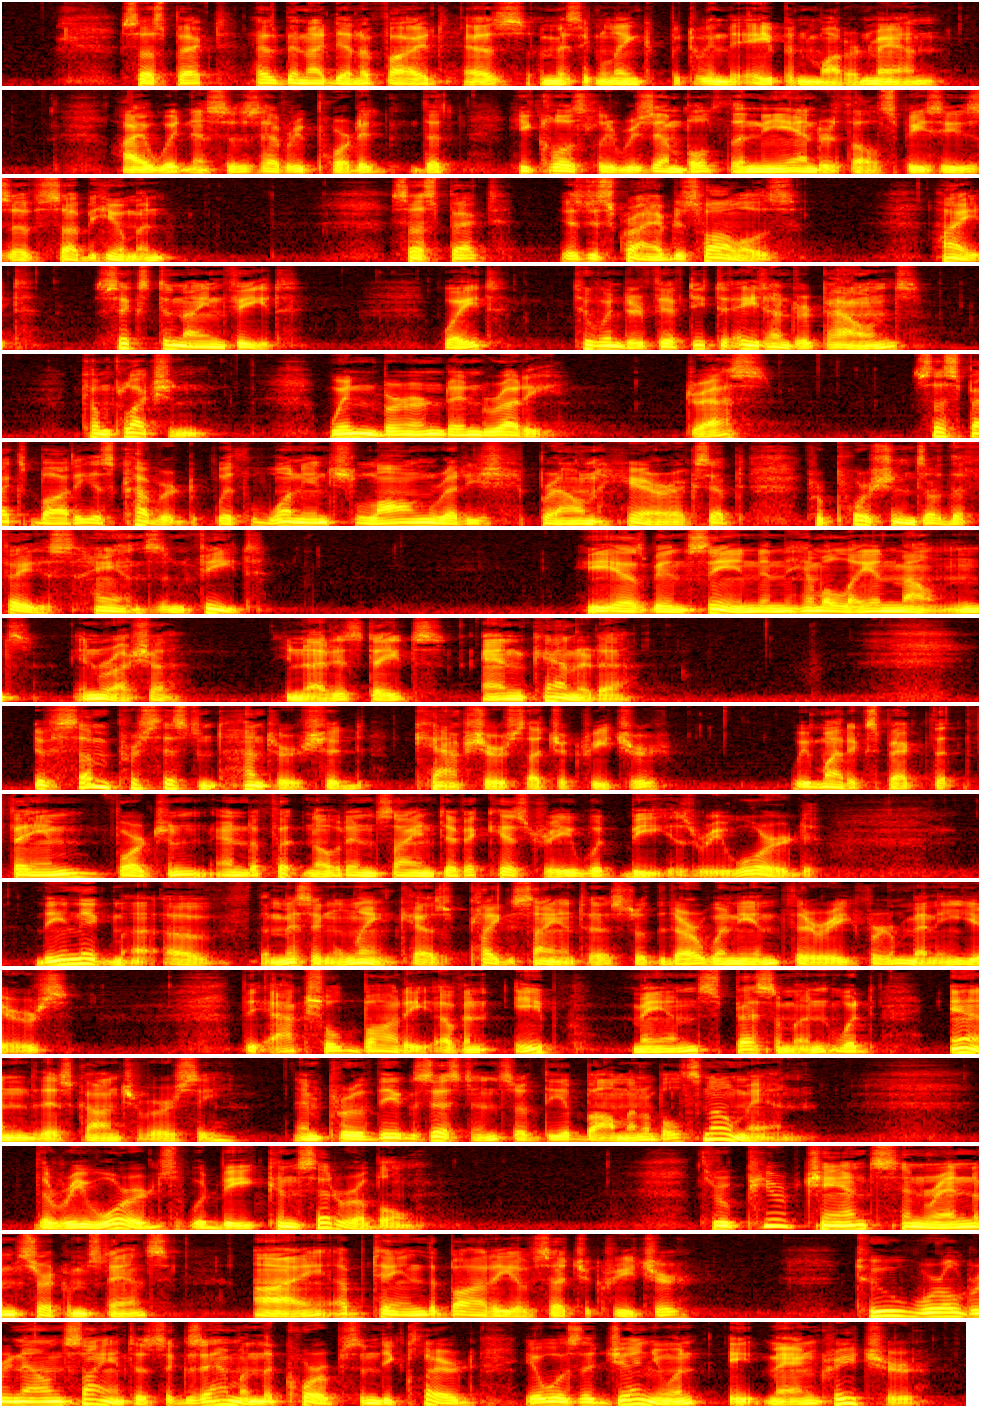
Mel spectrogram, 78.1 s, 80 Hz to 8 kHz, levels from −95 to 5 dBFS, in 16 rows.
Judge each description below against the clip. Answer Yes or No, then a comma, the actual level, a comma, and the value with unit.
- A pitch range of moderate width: No, wide, 6.0 semitones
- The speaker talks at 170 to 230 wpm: No, slow, 135 wpm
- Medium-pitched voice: No, very low, 95 Hz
